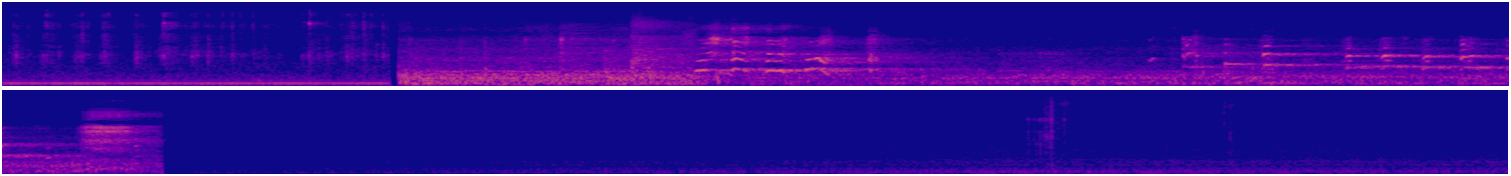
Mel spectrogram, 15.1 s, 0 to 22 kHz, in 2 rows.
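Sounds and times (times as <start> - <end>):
people laughing: 3.3 - 4.7, 5.7 - 8.4.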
